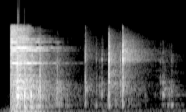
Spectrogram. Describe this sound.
crowbar hit
glass on tin can
cellar, crowbar, hit, home, jerrycan, made, Plastic, shed, wood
